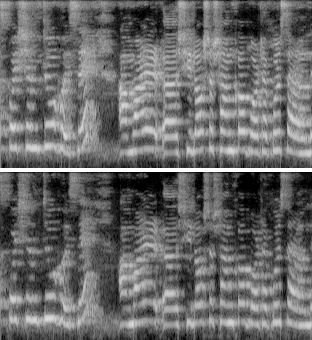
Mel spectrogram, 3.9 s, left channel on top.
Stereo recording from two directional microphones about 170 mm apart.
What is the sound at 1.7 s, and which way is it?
A woman's voice, 15° left (ahead or behind).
